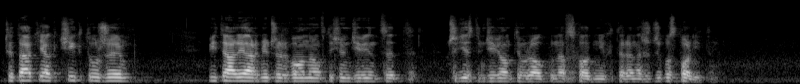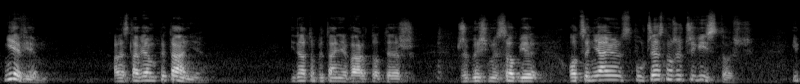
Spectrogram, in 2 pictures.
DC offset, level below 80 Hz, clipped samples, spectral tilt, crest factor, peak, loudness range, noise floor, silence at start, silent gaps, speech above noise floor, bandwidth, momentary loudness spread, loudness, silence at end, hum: under 0.1%; -74 dBFS; under 0.1%; -5 dB/octave; 22 dB; 0 dBFS; 4 LU; -56 dBFS; 0.05 s; none; 35 dB; 12.5 kHz; 13 LU; -22 LUFS; 0 s; none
